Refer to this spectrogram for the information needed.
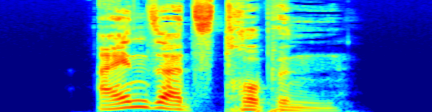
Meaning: plural of Einsatztruppe
- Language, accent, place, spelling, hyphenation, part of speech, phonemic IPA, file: German, Germany, Berlin, Einsatztruppen, Ein‧satz‧trup‧pen, noun, /ˈaɪ̯nzatsˌtʀʊpn̩/, De-Einsatztruppen.ogg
